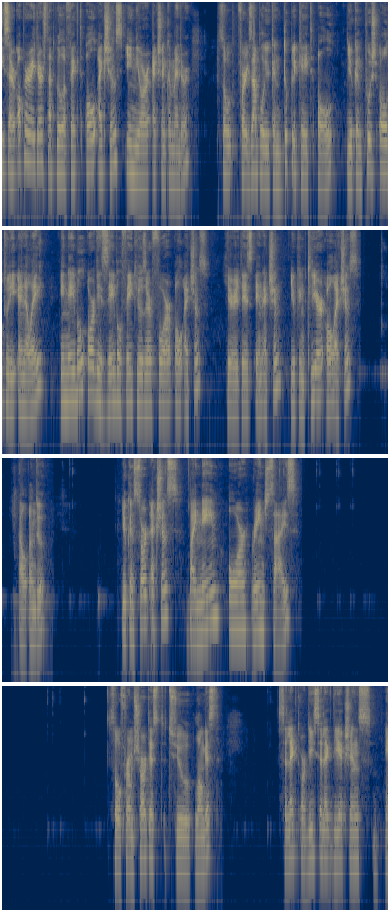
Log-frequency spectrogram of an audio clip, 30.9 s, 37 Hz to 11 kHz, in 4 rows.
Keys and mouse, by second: 15.7 ctrl+z, 16.8-24.0 drag, 24.3 click, 25.5-30.8 drag.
